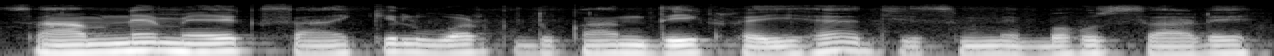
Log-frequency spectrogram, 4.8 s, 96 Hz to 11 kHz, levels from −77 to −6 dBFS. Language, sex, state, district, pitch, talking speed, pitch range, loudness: Hindi, male, Haryana, Rohtak, 125 Hz, 150 wpm, 115-135 Hz, -16 LUFS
